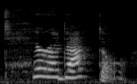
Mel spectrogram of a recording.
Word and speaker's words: pterodactyl: Did you know that there are some really wacky words that start with a silent letter?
